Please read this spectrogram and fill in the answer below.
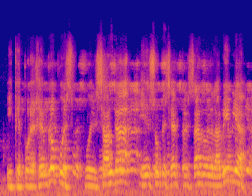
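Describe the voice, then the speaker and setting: A man's fairly high voice with fairly even intonation, amid noticeable background noise and audible room echo. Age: 70s. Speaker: author on church renewal. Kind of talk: talk to discussion group.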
